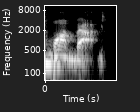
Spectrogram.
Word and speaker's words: wombat: O followed by a consonant ah, like olives. First syllable is wam. Second syllable is a followed by a consonant, so that becomes a. Second syllable is bat. Wam. Bat, I put it together. Class, my word is wombat.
